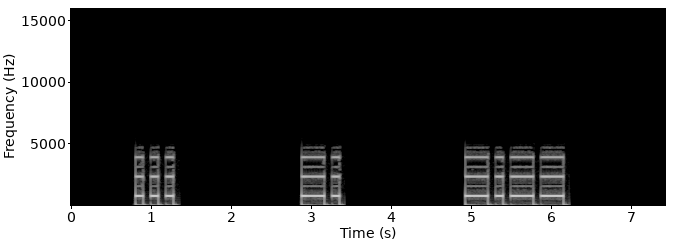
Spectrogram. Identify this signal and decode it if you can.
Morse code, heard as a keyed tone, about 13 wpm, 780 Hz. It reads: S N Y
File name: Code Quick / AudioDownld2 / Seg104-Day12-FiinalExam 1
